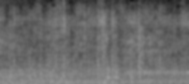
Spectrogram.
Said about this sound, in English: It's kind of loud on this truck.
